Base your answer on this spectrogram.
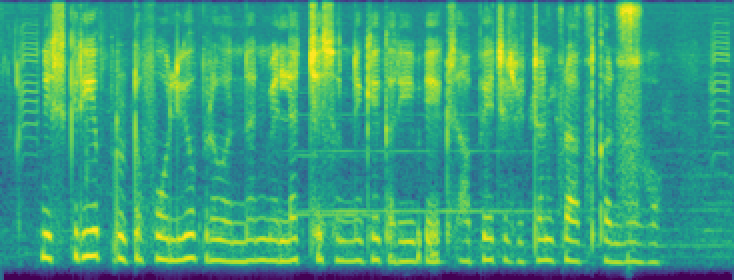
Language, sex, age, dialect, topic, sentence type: Bhojpuri, female, 18-24, Western, banking, statement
